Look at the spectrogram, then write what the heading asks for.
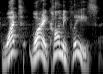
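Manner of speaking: high, pleading disbelief, drawing out the plea; alarmed reply. Acted. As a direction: read it as a panicked child's text. Child reacting to divorce text.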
